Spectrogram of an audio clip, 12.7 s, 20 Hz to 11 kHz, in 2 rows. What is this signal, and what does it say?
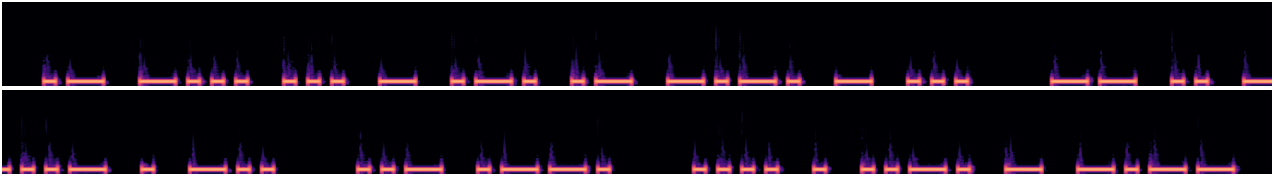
Morse code, heard as a keyed tone, about 21 wpm, 700 Hz. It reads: ABSTRACTS MIXED UP HEFTY
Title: Pangram Challenge v2 - 20wpm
